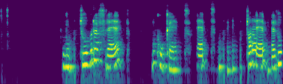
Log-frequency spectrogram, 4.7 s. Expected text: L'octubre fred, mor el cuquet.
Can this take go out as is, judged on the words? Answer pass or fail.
fail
